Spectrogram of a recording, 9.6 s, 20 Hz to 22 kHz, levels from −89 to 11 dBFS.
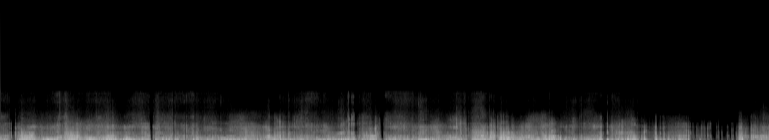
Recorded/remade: remade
